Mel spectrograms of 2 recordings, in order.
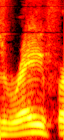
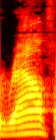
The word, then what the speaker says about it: Ralph: Inner monologue, I'm Ralph Fiennes.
